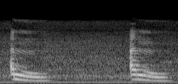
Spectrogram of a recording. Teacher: N. Huruf N dibentuk dengan menggunakan lidah dan gigi atas serta menghasilkan suara yang bersuara melalui rongga hidung atau disebut nasal alveolar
